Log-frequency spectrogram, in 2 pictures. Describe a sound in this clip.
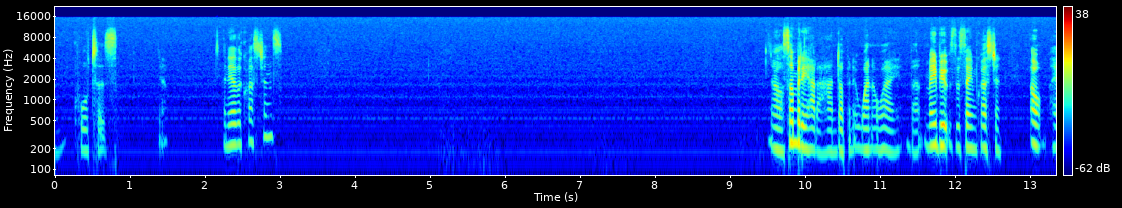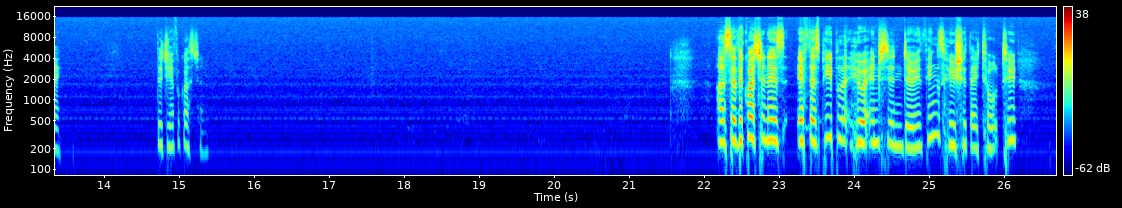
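A woman speaks into a microphone through a loudspeaker, calmly and with pauses.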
